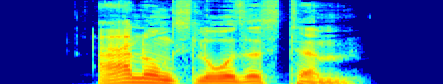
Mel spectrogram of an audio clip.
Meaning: strong dative masculine/neuter singular superlative degree of ahnungslos
- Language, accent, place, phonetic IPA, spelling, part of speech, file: German, Germany, Berlin, [ˈaːnʊŋsloːzəstəm], ahnungslosestem, adjective, De-ahnungslosestem.ogg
